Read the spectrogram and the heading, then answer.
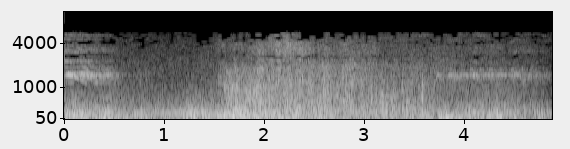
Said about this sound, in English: I think a storm's coming.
